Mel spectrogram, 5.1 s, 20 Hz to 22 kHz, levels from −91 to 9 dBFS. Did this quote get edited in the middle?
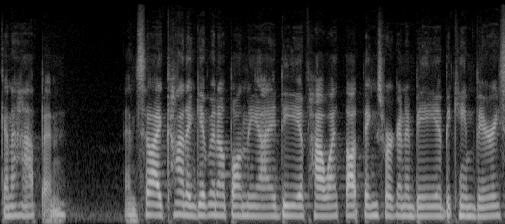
no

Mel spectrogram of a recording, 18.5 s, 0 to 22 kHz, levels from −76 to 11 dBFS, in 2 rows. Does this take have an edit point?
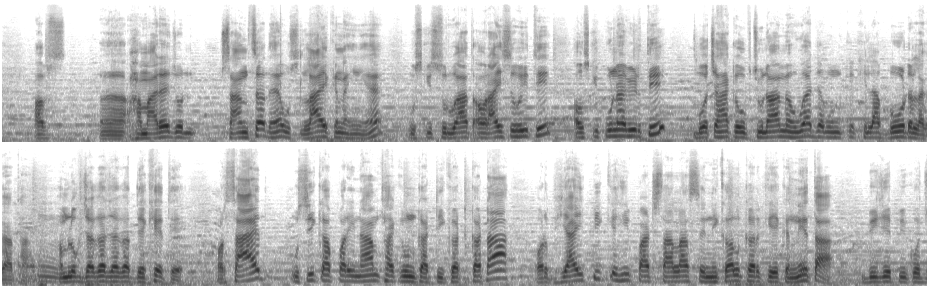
no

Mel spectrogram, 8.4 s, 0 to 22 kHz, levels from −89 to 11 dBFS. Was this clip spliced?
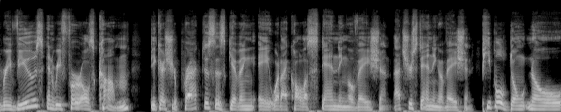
yes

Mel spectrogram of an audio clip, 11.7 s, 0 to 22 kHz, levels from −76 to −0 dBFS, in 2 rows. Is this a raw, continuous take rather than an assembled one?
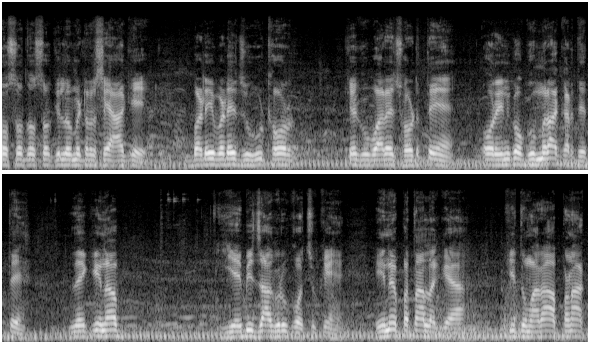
yes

